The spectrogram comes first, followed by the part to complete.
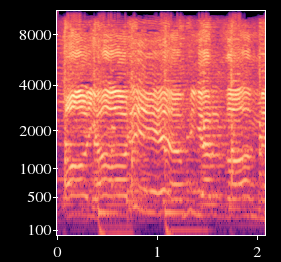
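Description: A male voice sings a long, ornamented, wavering line in Uyghur folk style over an ensemble of plucked and bowed strings, with regular frame-drum strokes.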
